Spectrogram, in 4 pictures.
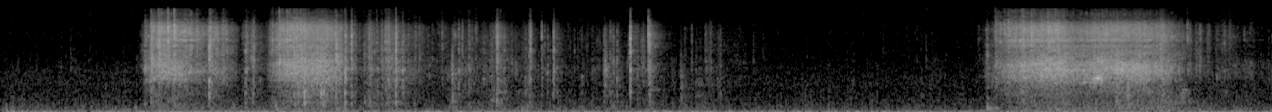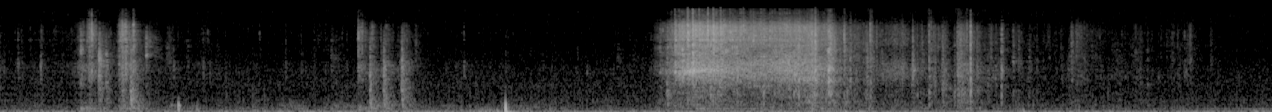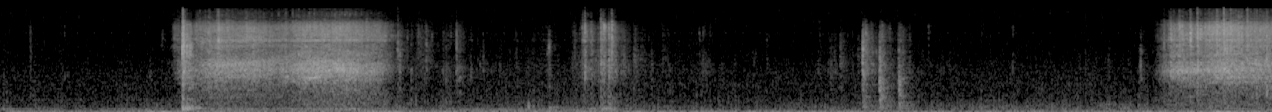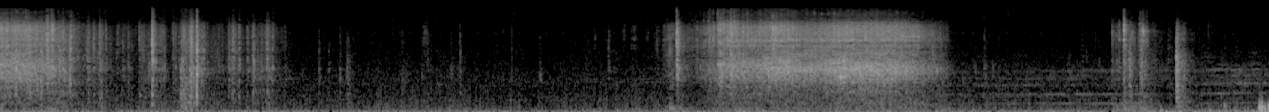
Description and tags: Sliding Door Blinds
mono recording of blinds opening and closing
sliding, blinds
